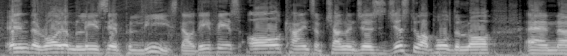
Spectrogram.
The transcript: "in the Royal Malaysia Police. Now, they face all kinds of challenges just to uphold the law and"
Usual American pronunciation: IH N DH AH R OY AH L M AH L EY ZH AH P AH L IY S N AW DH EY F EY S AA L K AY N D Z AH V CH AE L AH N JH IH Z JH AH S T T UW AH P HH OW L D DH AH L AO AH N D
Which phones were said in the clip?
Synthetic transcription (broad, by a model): IH N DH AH R OY AH L M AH L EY Z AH P AH L IY S N AW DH EY F EY S AA L K AY N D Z AH V CH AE L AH N JH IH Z JH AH S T T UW AH P HH OW L D DH AH L AO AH N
